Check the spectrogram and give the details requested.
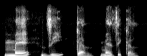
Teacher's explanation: the word magical is pronounced with more force on the first syllable, i.e. we say the first syllable more strongly than the others.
